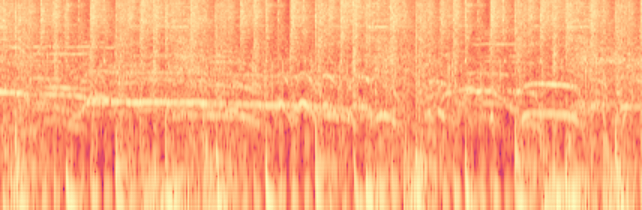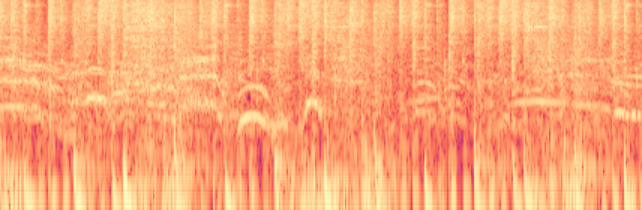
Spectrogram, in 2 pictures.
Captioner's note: crowd cheering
